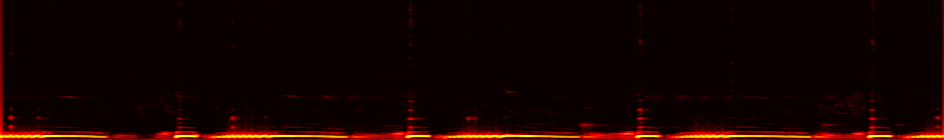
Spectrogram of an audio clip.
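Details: Barbary dove song for coaxing a silent bird: a regular run of coos, each a clipped rising note leading into a long rolling hum that drops in pitch, four phrases in a row.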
